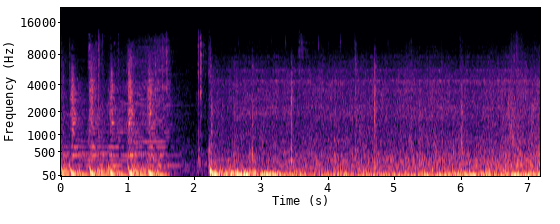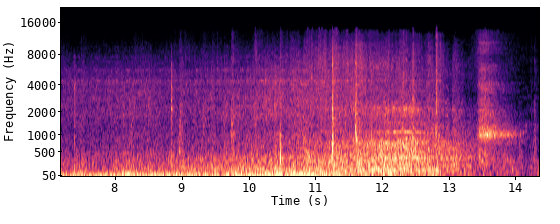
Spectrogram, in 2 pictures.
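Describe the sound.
A train runs on rails with a broad, rumbling roar and rhythmic clickety-clack of the wheels. It dips briefly near the start, then builds to a loud, sustained rolling noise.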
